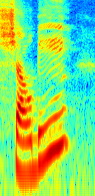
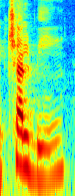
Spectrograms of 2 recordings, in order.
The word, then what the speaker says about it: Shelby: white name yeah so they can't pronounce Shelby they say chelby or chel because they don't know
